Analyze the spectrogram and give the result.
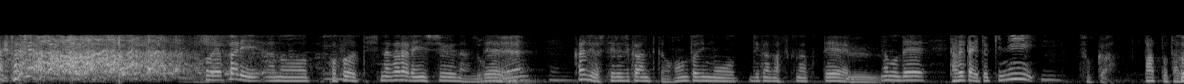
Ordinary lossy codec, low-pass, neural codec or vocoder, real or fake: AAC, 16 kbps; 7.2 kHz; none; real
